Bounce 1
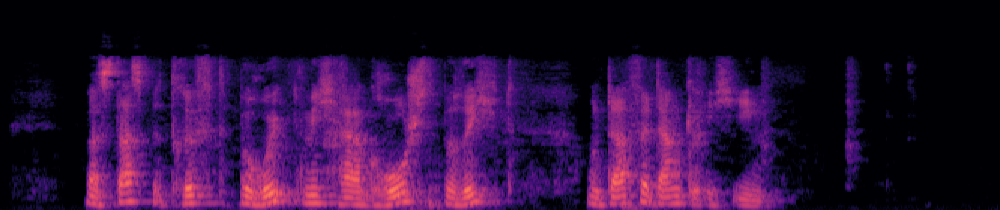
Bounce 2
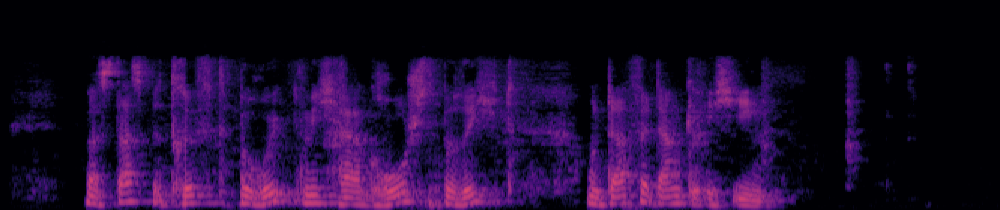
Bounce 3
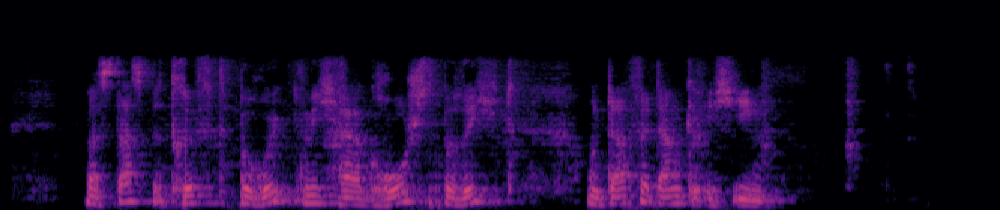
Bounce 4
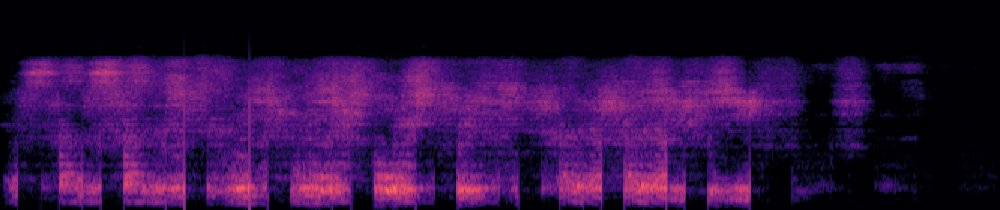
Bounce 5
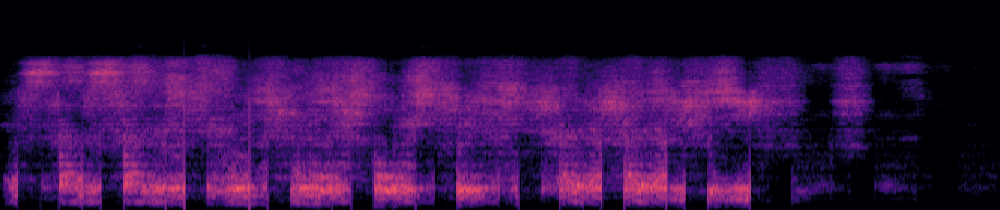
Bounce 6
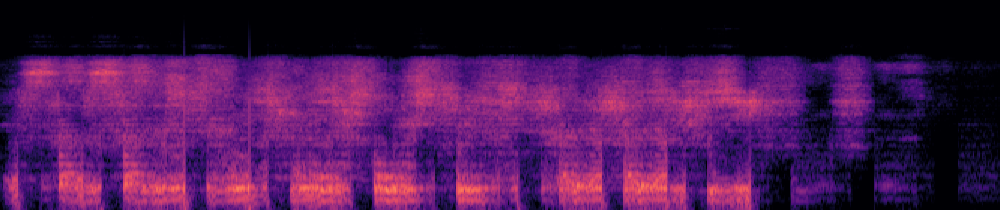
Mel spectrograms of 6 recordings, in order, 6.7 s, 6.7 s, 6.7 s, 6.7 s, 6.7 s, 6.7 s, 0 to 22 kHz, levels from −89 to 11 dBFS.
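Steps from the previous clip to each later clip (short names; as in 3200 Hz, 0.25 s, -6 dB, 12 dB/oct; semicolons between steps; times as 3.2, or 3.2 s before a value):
HPF 67 Hz; dynamic EQ 980 Hz, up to -4 dB, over -37 dBFS, Q 0.97; compressor 5:1, threshold -34 dBFS, peak gain reduction 15 dB
comb 4.7 ms, depth 51%; gain -2.5 dB
phase scrambler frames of 0.2 s; LFO high-pass square 1.8 Hz 400–2800 Hz; reverse echo 0.432 s -4 dB; gain +5.5 dB
compressor 2.5:1, threshold -33 dBFS, peak gain reduction 9.5 dB; gain +3.5 dB
octaver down 1 oct, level -5 dB; gain +8 dB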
